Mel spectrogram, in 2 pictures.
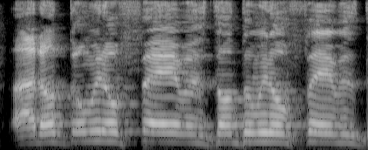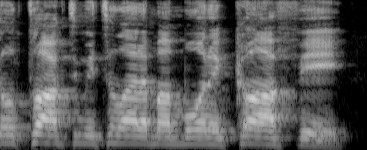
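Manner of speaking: put-on New York accent. Imitating a man from a TikTok video, thick New York accent. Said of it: "he's got like a great thick New York accent and he goes".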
